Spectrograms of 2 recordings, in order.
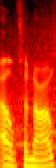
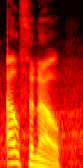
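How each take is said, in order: First: The name sounds like Elton Isle. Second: The name sounds like Elthanel. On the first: The speaker calls it wrong. "decided to go with a mispronunciation instead" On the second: The speaker calls it right. "this is how you pronounce it"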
